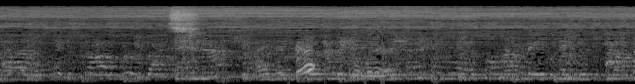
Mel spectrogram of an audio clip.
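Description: Tattoo machine buzzing steadily as it inks skin, with a brief hiss about two seconds in.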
